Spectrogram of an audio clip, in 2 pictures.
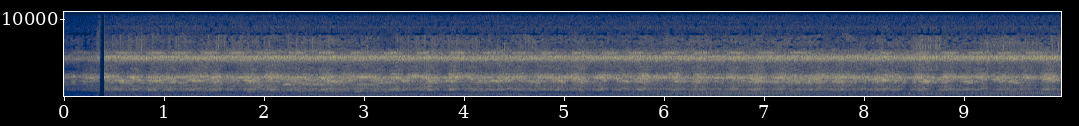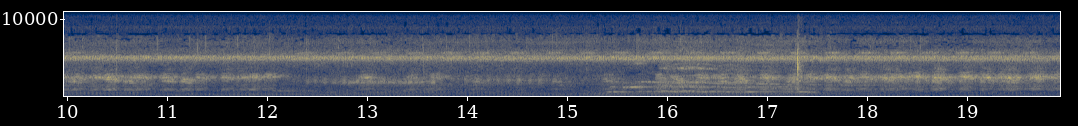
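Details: Night chorus of frogs before dawn with crickets. Overlapping croaks form a continuous rhythmic wall of sound under a constant high insect trill. Brief stronger tonal calls stand out near the end.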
